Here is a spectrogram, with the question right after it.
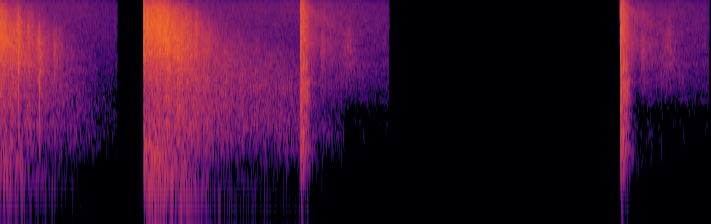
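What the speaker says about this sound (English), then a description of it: "The Vickers and Bren sections target it" Vickers and Bren machine guns firing in a Close Combat World War II battle near Arnhem, heard as a few loud, sharp bursts that decay quickly, with one long silent gap before a final burst.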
